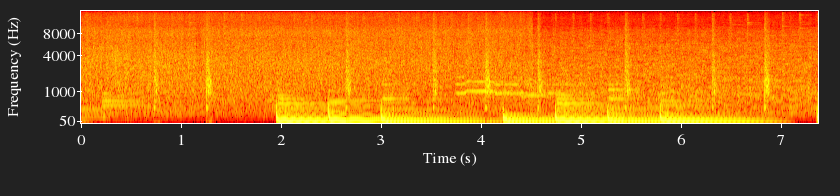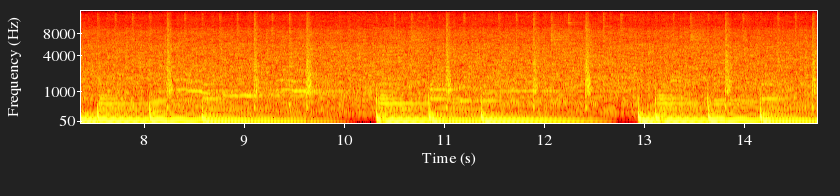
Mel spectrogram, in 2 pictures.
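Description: Background music with a steady beat and deep bass notes; the bass comes in about two seconds in.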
